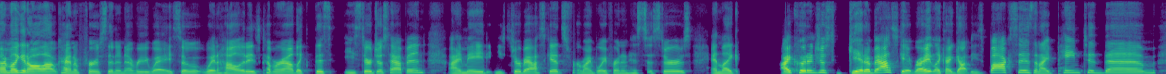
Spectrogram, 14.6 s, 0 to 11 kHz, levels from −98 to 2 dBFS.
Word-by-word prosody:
I'm, 235 0 +5
like, 250 +1 +6
an 255 - +5
all 210 -1 +7
out 210 -2 +4
kind 205 -3 +1
of 205 - -9
person 195 -1 -4
in 180 -1 -8
every 185 +1 -6
way. 180 0 -4
So 190 -3 -6
when 195 0 -2
holidays 200 +2 -1
come 225 0 -5
around, 210 0 +1
like, 200 0 -4
this 205 -1 -2 0.2
Easter 210 +1 -2
just 210 0 -5
happened, 250 +3 -1 0.3
I 195 +1 0
made 195 -2 -4
Easter 195 +2 -5
baskets 210 +2 -1
for 190 - -13
my 180 -1 -3
boyfriend 175 +1 -6
and 180 - -10
his 185 -1 -12
sisters, 215 +8 -4 0.2
and, 195 - -3
like, 180 -1 -2 0.5
I 225 +2 +9
couldn't 270 +2 +4
just 290 0 -5 0.2
get 220 -2 +5
a 225 - +6
basket, 270 - +4
right? 210 +4 +5
Like, 210 0 -2
I 200 - +2
got 185 -2 0
these 195 -1 -13
boxes, 280 +3 +2
and 240 - -2
I 175 -1 0
painted 270 +2 -7
them, 235 0 -1
210 Hz, 200 wpm, -23 LUFS, 195-235 Hz, 0.5 s, I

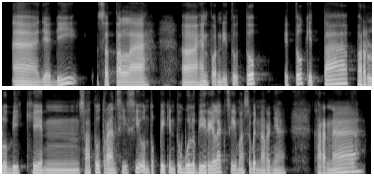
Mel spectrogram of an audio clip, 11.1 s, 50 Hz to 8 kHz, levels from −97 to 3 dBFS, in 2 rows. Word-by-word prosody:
Nah, 115 -2 +4
jadi 115 +12 -1 0.3
setelah, 105 -1 +2 0.5
eee, 100 -1 +4
handphone 110 -1 -1
ditutup 150 +11 -1 0.3
itu 135 +7 0
kita 145 +5 +1
perlu 115 -3 +2
bikin 110 0 -1 0.5
satu 115 +3 -1
transisi 115 +1 -2
untuk 115 -1 -4
bikin 120 0 0
tubuh 120 +1 +3
lebih 115 -2 +2
rileks 140 +4 +1
sih 120 - -1
Mas 110 - -4
sebenernya. 105 +1 -2 0.4
Karena 130 +9 0
115 Hz, 115 wpm, -22 LUFS, 105-125 Hz, 0.5 s, Nah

